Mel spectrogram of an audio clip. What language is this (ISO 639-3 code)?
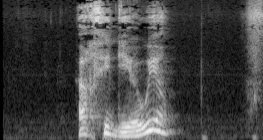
kab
